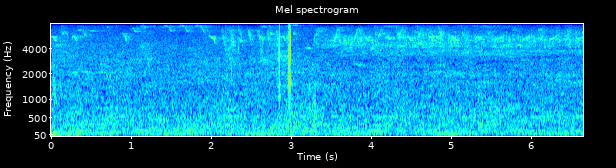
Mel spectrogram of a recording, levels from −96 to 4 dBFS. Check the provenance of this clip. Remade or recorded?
recorded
